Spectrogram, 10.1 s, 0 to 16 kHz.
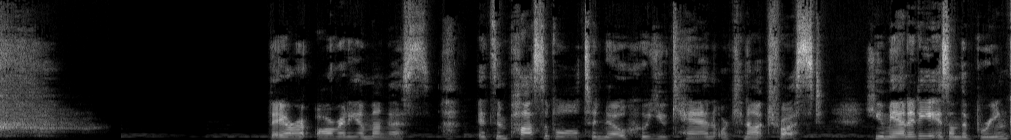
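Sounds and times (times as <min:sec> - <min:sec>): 
deep breath exhaled through the mouth: 0:00.0 - 0:01.1
speech: 0:02.7 - 0:10.0.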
